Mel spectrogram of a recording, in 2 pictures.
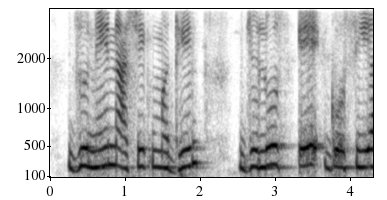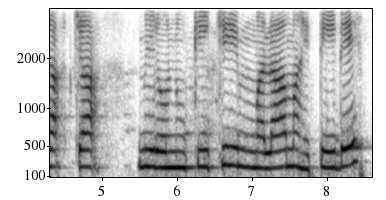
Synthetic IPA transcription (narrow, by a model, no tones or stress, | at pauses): zʊnenaːʃɪkmɐd̪ʱil | d͡ʒuluseːɡoːsijat͡ʃa | miɾoːnũkit͡ʃiːmɐlaːməɦit̪id̪eː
